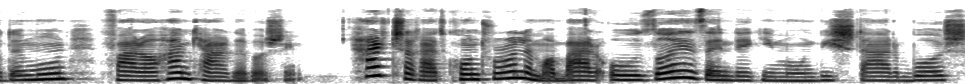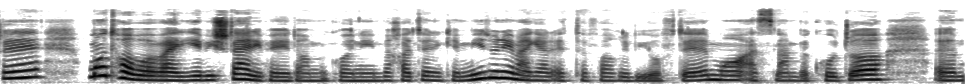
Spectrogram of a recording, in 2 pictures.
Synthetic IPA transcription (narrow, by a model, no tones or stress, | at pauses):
od̪e̞munfæɾɒːɦæmcʰæɾd̪e̞̰bɒ̰ːʃḭːm | hæɾt͡ʃʰe̞ɣæd̪kʰo̞nt̪ʰɾo̞le̞mɒ̰ːbæɾoːzɒːe̞ze̞nd̪e̞ɟiːmunbiːʃt̪æɾbɒːʃe̞ | mɒːt̪ʰɒːbɒːvæɾiːjebiːʃt̪æɾiːpʰe̞jd̪ɒːmiːkʰo̞niːmbe̞xɒːt̪ʰe̞ɾeiːncʰe̞mid̪uniːmæɟæɾʔe̞̰t̪ʰːe̞fɒːɣiːbḭjo̞̰ft̪e̞mɒːʔæ̰slænbe̞kʰo̞d͡ʒɒː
